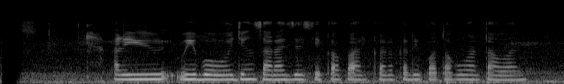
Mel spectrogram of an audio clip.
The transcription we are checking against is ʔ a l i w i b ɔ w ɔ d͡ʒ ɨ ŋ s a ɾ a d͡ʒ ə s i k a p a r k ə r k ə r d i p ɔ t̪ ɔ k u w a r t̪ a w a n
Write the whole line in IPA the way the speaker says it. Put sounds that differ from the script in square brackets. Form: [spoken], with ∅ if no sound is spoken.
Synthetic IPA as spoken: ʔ a l i w i b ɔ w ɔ d͡ʒ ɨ ŋ s a ɾ a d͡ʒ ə s i k a p a r k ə r k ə r d i p ɔ t̪ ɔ k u w a r t̪ a w a n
